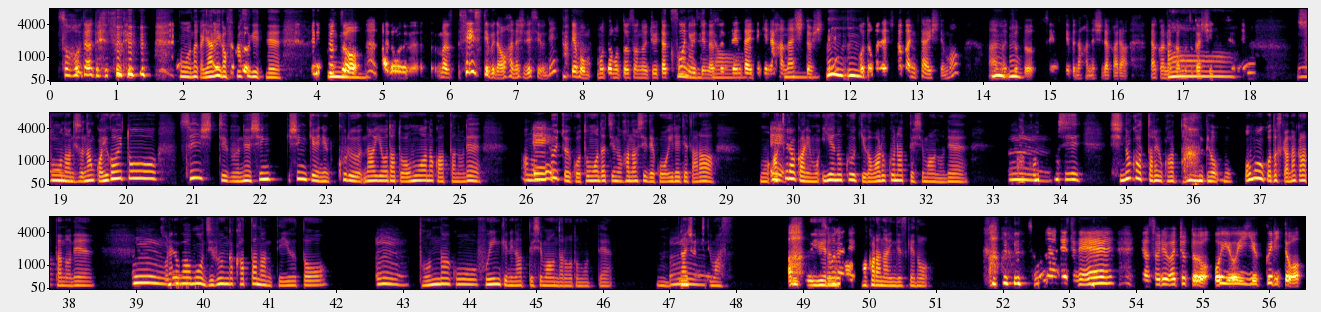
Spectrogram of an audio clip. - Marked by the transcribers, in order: laughing while speaking: "そうだですね。 ちょっと、え、ちょっと"; chuckle; other background noise; tapping; chuckle
- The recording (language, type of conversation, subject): Japanese, podcast, 世代によってお金の使い方はどのように違うと思いますか？
- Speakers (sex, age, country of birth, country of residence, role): female, 40-44, Japan, Japan, guest; female, 50-54, Japan, Japan, host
